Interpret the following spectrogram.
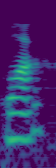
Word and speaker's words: roi: No real back of the throat. Roi.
